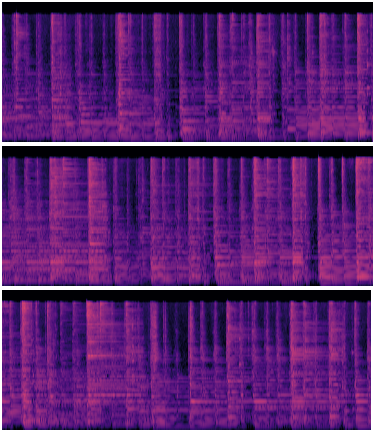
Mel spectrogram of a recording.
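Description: A balalaika and an acoustic guitar played together, a fast strummed and plucked folk-rock jam with no singing.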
